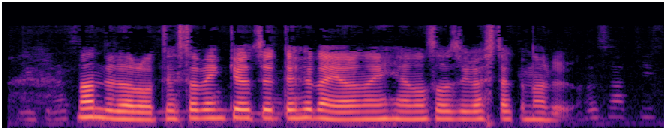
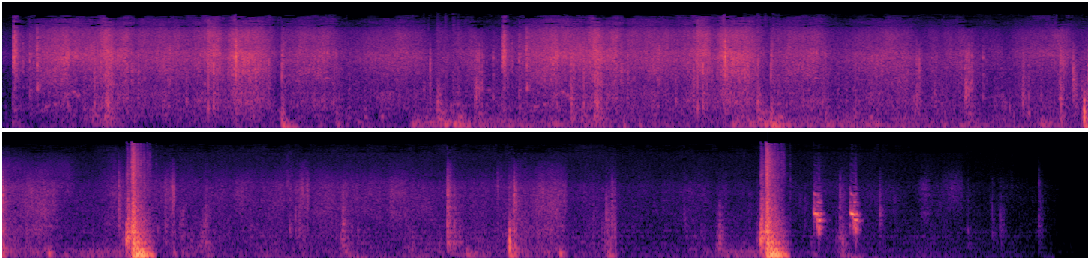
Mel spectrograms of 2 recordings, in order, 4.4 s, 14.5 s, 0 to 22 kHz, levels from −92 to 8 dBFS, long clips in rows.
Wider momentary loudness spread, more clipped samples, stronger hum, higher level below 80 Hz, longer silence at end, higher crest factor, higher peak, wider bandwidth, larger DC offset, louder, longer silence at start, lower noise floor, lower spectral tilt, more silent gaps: second, 9 LU vs 22 LU; neither; neither; second, -62 dBFS vs -36 dBFS; second, 0.3 s vs 1.5 s; second, 18 dB vs 28 dB; second, -4 dBFS vs 0 dBFS; second, 11.5 kHz vs 16 kHz; neither; first, -20 LUFS vs -26 LUFS; about the same, 0.15 s vs 0.05 s; second, -48 dBFS vs -63 dBFS; first, -4.5 dB/octave vs -3 dB/octave; neither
